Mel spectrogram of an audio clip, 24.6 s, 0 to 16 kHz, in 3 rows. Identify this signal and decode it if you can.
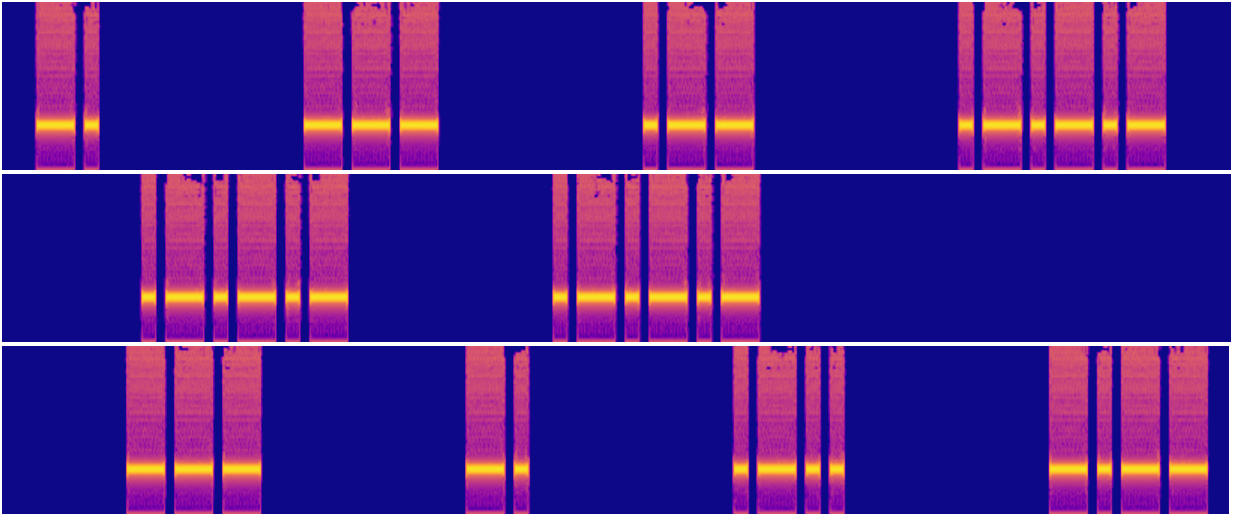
Morse code, heard as a keyed tone, about 15 wpm, spaced as for 5 wpm, 1000 Hz. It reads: NOW... ONLY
